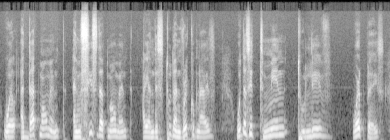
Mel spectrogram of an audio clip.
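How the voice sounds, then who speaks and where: This conference pitch comes from a man in his forties from Argentina, whose accent carries both Israeli and Spanish traces. Promoting his startup on stage, he leans on lots of fillers and jokes at his own expense, speaking mellowly at a slightly slow pace.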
